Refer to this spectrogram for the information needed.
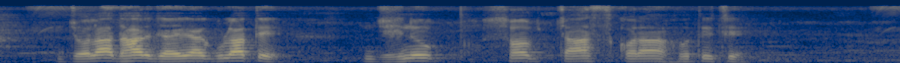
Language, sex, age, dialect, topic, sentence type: Bengali, male, 36-40, Western, agriculture, statement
